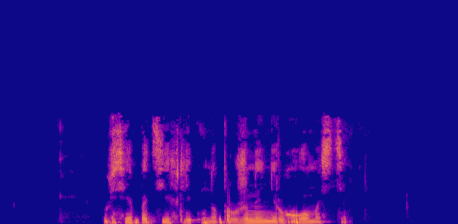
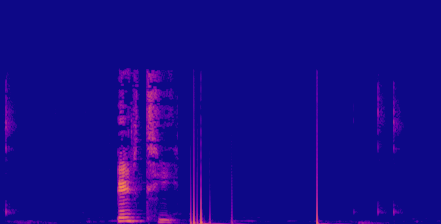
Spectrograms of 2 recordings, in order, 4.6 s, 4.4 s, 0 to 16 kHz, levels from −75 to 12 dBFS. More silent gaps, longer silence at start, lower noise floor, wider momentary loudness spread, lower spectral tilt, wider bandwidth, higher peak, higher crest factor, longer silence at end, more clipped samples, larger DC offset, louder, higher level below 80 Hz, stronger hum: neither; second, 1.05 s vs 1.2 s; about the same, -74 dBFS vs -74 dBFS; second, 7 LU vs 21 LU; first, -5 dB/octave vs -2.5 dB/octave; second, 8.2 kHz vs 11.5 kHz; about the same, 0 dBFS vs -2 dBFS; second, 18 dB vs 28 dB; about the same, 1.1 s vs 1.15 s; neither; neither; first, -17 LUFS vs -21 LUFS; about the same, -50 dBFS vs -48 dBFS; neither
